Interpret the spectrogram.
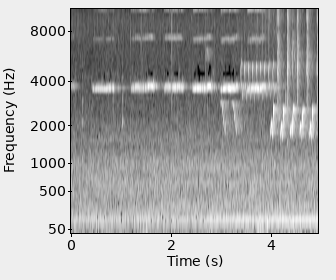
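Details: Spring song of a thrush nightingale by the Żerań Canal, 24 April 2022: a sustained thin high tone with ticking notes, then a quick run of repeated downward strokes; low steady hum underneath.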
